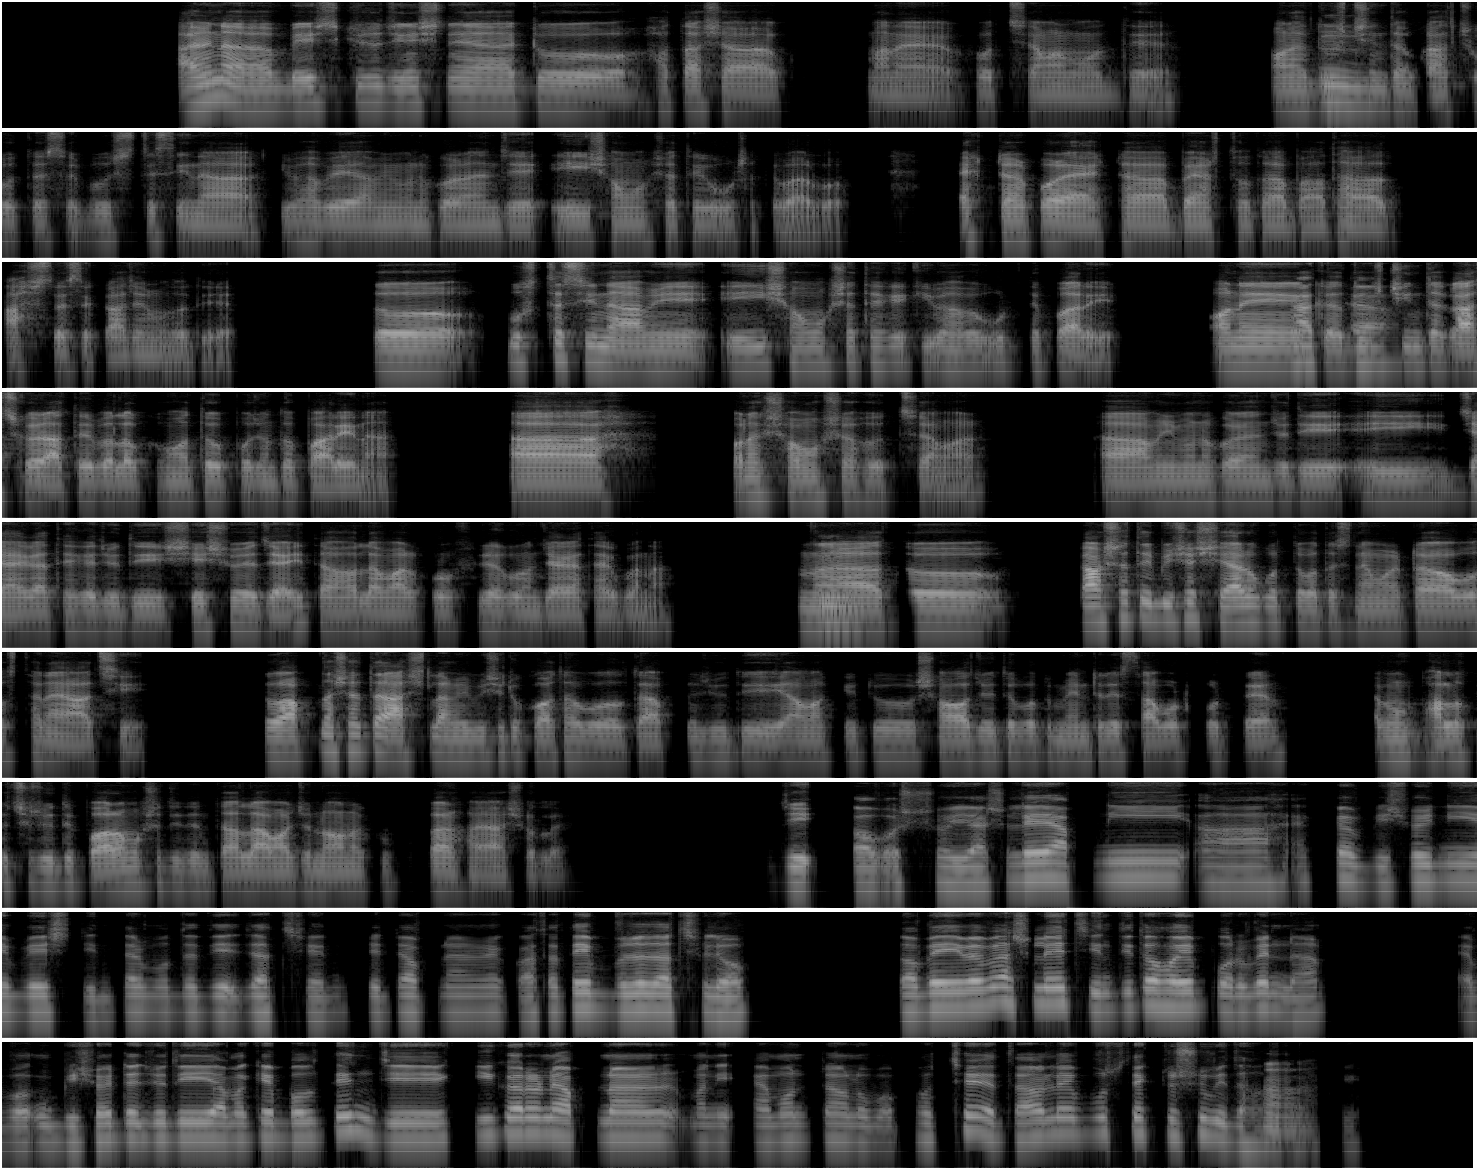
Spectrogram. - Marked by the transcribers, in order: other background noise; tapping
- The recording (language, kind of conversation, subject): Bengali, advice, ব্যর্থতার পর কীভাবে আবার লক্ষ্য নির্ধারণ করে এগিয়ে যেতে পারি?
